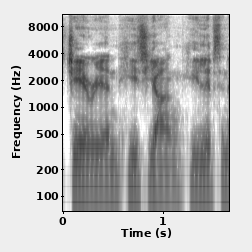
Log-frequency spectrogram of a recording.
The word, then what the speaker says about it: Geryon: And Geryon, I think it's pronounced Geryon. I actually looked Yes, at this. Geryon.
